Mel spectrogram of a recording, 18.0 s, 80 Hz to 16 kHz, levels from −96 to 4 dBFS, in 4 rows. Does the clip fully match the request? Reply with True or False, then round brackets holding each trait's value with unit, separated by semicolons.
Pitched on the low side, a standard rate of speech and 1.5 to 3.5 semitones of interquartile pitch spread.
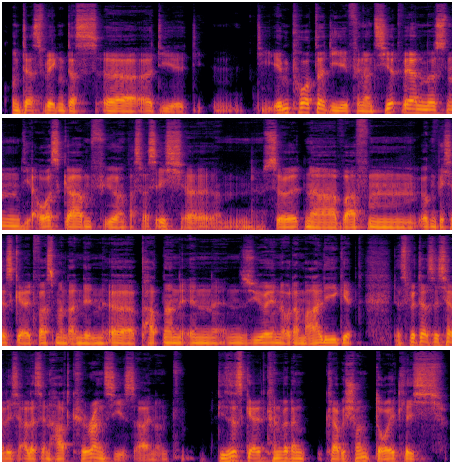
True (90 Hz; 180 wpm; 2.9 semitones)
